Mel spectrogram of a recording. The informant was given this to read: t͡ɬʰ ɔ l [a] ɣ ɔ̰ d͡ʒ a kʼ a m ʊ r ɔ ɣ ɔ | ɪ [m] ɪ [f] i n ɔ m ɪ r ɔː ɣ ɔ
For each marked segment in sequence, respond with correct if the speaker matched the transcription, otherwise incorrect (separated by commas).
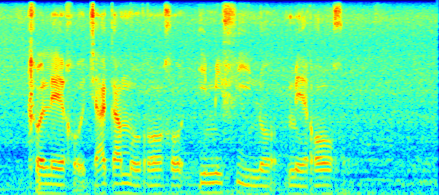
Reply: incorrect, correct, correct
